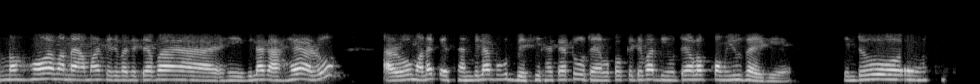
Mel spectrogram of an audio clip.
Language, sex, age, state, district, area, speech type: Assamese, female, 45-60, Assam, Golaghat, urban, conversation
